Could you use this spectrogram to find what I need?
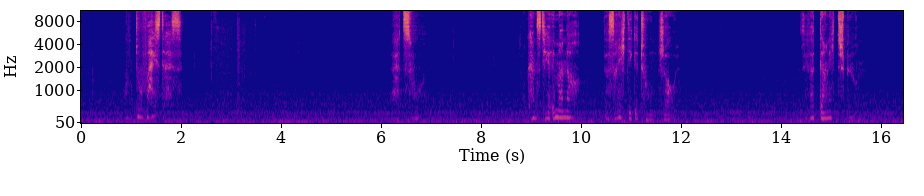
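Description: A woman speaks urgently, close by.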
